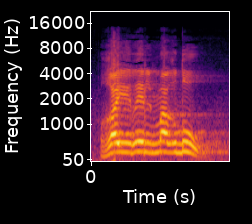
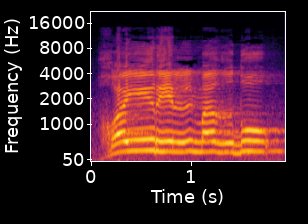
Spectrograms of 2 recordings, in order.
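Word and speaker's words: غير المغضوب: Ramai orang pi baca dengan sebutan dia huruf kha. Khairil maghdu, salah. Bila dia sebut khairil, ghairil, salah. Sebab kha tu bukan dia, ejaan dia ghin ya ra. Bukan jalan. Maksud dia ghairil maghdu. Dia ghairil maghdu. Tu je. Bukan khairil maghdu.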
